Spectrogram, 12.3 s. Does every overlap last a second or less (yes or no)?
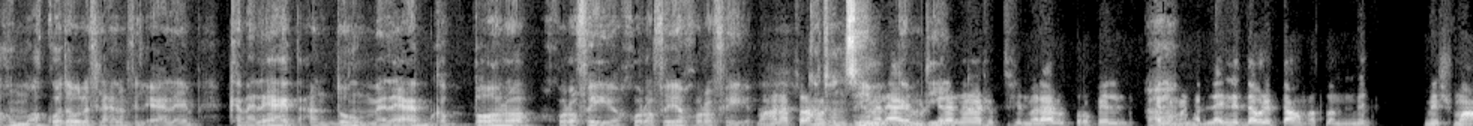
no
